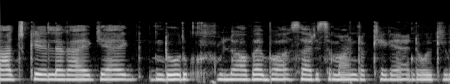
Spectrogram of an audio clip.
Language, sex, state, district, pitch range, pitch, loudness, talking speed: Hindi, female, Himachal Pradesh, Shimla, 225-230 Hz, 225 Hz, -14 LUFS, 215 wpm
